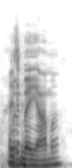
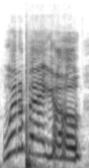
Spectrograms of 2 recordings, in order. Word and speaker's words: Wembanyama: Wembanyama. Wembyama. Wembyama. Winnebago.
